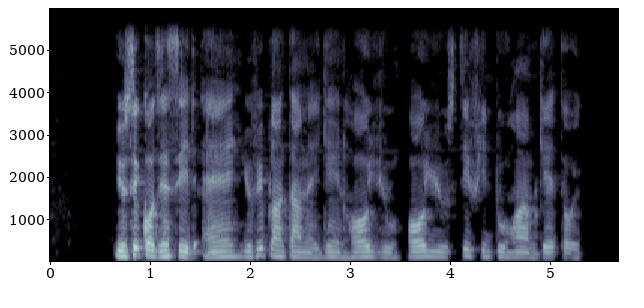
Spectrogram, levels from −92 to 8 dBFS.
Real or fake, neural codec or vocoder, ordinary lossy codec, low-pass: real; none; none; 5.4 kHz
